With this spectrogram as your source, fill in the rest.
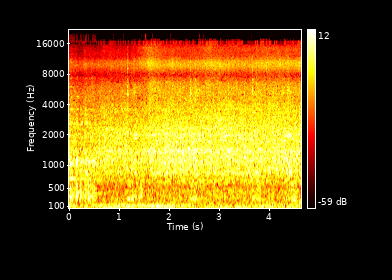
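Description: Prawns dropped into a hot pan sizzle loudly, a dense, steady hiss that carries on without a break, with a faint low rumble underneath and no speech.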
